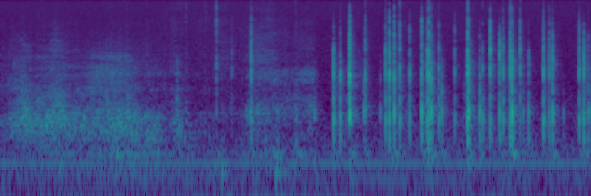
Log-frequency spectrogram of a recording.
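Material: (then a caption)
Cardboard. Long painted nails scratch and rub across the sides and front of a closed, medium-size, gold printed cardboard Nikon lens box, hollow with the lens packed inside and standing on a wooden table, making a soft, papery scraping for the first four seconds. It then shifts to a rapid series of crisp, dry taps with bright clicky edges that stop almost instantly, over a faint steady low hum.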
